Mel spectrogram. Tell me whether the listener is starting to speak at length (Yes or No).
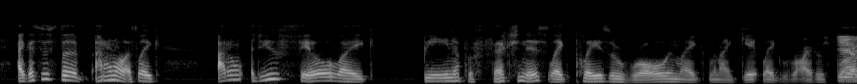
Yes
